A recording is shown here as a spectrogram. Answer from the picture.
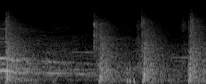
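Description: Wrestling strikes landing in the corner: a few sharp smacks about half a second apart, including a chop to the chest, with the crowd's voices over the first moment.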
